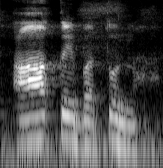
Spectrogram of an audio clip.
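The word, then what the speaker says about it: عاقبة: If I pronounce is aqibatun, fataha and small alif here, a, qaf with a kasra, aqi, ba with a fatah, and this ta, round ta, with a two pesh or two dhammas, brings the meaning of a feminine word.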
